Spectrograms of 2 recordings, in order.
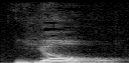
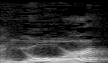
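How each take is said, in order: First: The vowel is lengthened with no R, British style. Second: The final R is curled, American style.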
